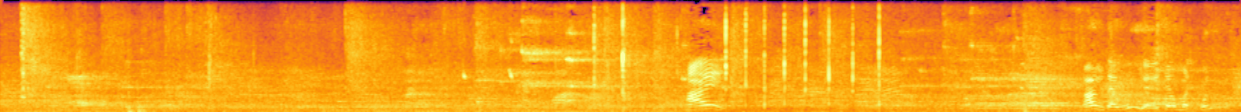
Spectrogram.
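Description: Badminton rally on an indoor court: sharp racket strikes on the shuttlecock and short squeaks of court shoes on the court mat, the squeaks clustering about seven seconds in and again near the end.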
